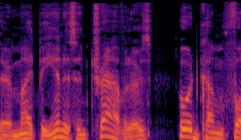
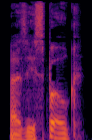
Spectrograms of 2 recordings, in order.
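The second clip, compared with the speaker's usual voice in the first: ordinary delivery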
